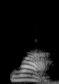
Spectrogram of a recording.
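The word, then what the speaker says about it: は: Jadi kata benda satu kita tambah dengan partikel H, tapi partikel H ini dibacanya adalah wa.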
